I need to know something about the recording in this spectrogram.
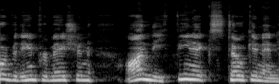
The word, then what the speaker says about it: PHNIX: the Phoenix token Now Phoenix is spelled pH niix and that is the name and the ticker symbol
